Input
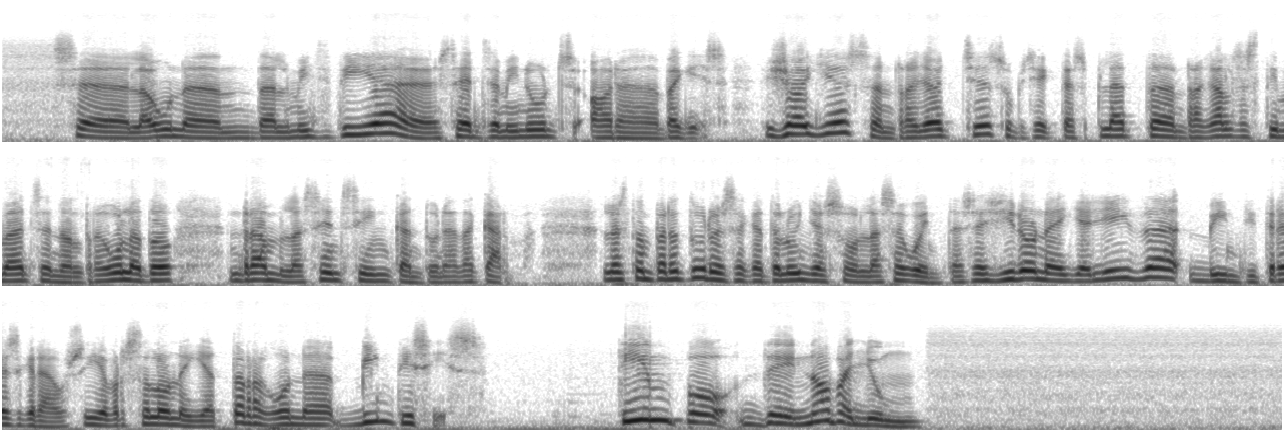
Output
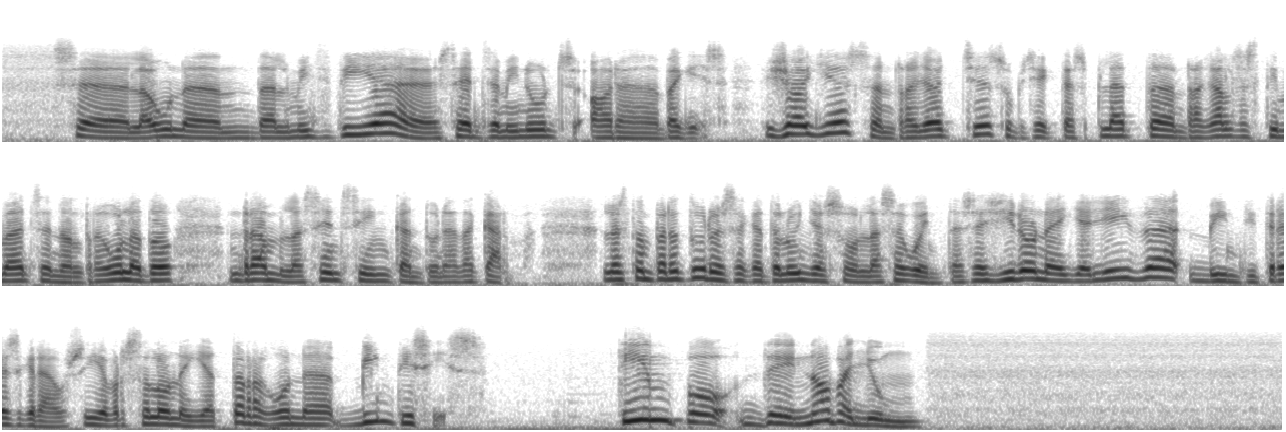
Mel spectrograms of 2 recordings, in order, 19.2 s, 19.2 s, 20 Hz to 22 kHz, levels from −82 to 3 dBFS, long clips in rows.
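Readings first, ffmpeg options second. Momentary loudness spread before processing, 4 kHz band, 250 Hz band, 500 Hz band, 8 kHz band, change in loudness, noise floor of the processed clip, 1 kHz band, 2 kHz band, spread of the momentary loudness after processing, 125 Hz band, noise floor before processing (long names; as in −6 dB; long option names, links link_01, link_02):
8 LU, −1.5 dB, −1.5 dB, −1.5 dB, can't be measured, −1.5 dB, −45 dBFS, −1.5 dB, −1.5 dB, 8 LU, −1.5 dB, −44 dBFS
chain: -af "lowpass=frequency=5300:width=0.5412,lowpass=frequency=5300:width=1.3066,volume=-1.5dB"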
